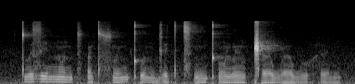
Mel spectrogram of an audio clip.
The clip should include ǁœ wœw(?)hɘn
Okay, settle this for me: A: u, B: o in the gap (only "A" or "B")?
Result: A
